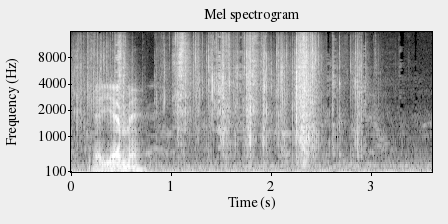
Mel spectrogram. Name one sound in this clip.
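A foil wrapper crinkles and rustles close by.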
